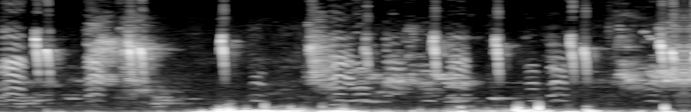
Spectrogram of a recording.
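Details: Finches at play give quick, sharp high chirps in scattered bursts over a steady low rumble of movement and handling noise.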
